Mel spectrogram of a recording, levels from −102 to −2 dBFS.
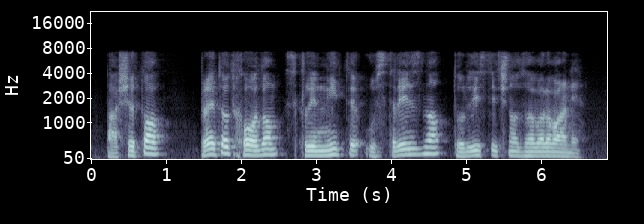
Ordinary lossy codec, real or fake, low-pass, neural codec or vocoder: none; fake; 7.2 kHz; codec, 16 kHz, 4 kbps, FreqCodec, smaller model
